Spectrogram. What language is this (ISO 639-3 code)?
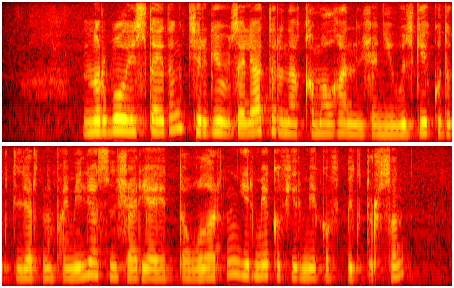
kaz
